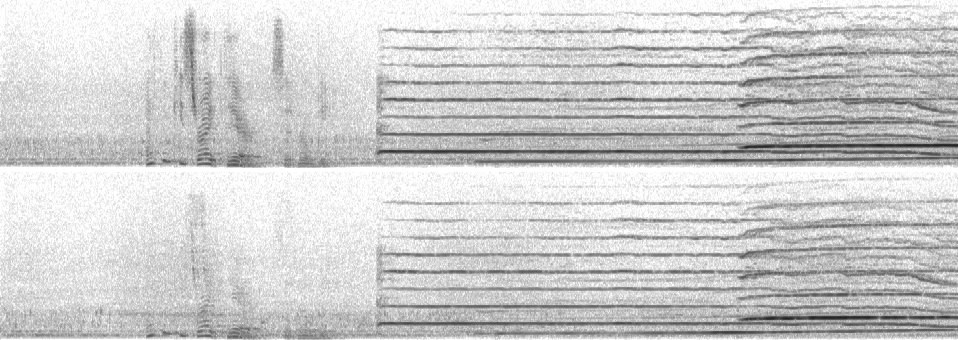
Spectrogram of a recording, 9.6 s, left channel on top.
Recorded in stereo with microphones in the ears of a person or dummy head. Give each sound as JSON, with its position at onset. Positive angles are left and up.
{"t": 1.4, "sound": "a woman speaking", "side_deg": 65, "distance_m": 1.8}
{"t": 3.8, "sound": "a scream", "side_deg": 15, "distance_m": 0.9}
